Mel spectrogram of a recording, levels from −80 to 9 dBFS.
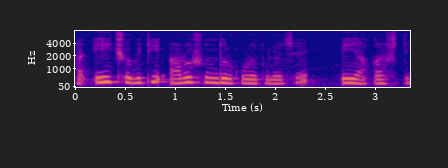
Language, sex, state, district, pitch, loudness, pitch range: Bengali, female, West Bengal, Paschim Medinipur, 235 Hz, -26 LUFS, 215-265 Hz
